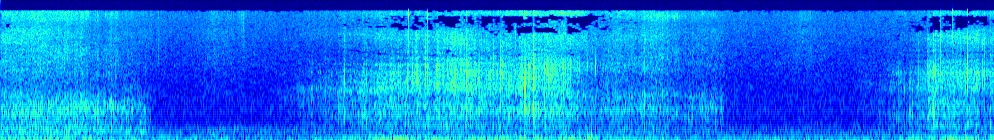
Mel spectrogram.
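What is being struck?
Plastic doll head with synthetic hair.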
